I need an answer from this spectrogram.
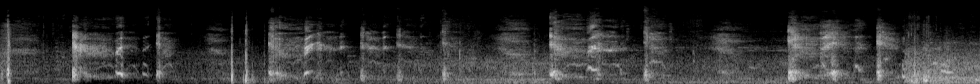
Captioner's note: coughing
